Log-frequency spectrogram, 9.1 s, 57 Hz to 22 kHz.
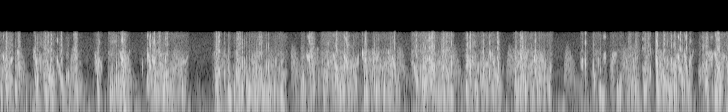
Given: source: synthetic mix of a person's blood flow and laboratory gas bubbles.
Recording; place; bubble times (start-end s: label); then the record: Doppler ultrasound of blood flow; subclavian vein
0.00-0.31 s: bubbles
0.41-1.03 s: bubbles
1.17-1.28 s: bubbles
1.34-1.65 s: bubbles
1.75-2.37 s: bubbles
2.65-3.60 s: bubbles
3.66-5.03 s: bubbles
5.12-5.69 s: bubbles
5.79-6.29 s: bubbles
6.40-6.92 s: bubbles
7.24-8.67 s: bubbles
8.72-9.11 s: bubbles
From the record:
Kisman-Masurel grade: 444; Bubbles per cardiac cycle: continuous sound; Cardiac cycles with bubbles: 100%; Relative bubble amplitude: maximal (0.775 to 0.999); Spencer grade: 4 (maximum detectable bubble signal sounding continuously throughout systole and diastole of every cardiac period, and overriding the amplitude of the normal cardiac signals); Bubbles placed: anywhere in the cardiac cycle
